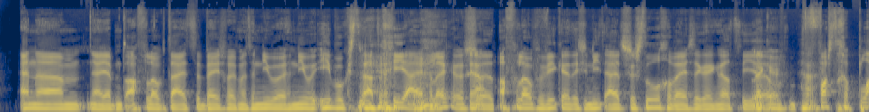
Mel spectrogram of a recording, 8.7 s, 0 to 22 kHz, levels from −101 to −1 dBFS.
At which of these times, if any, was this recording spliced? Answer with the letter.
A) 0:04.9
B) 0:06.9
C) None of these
A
